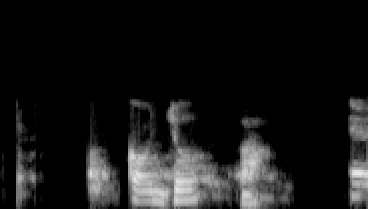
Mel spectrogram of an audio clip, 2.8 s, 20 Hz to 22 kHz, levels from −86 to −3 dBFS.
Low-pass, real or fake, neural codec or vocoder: 3.6 kHz; fake; vocoder, 22.05 kHz, 80 mel bands, Vocos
